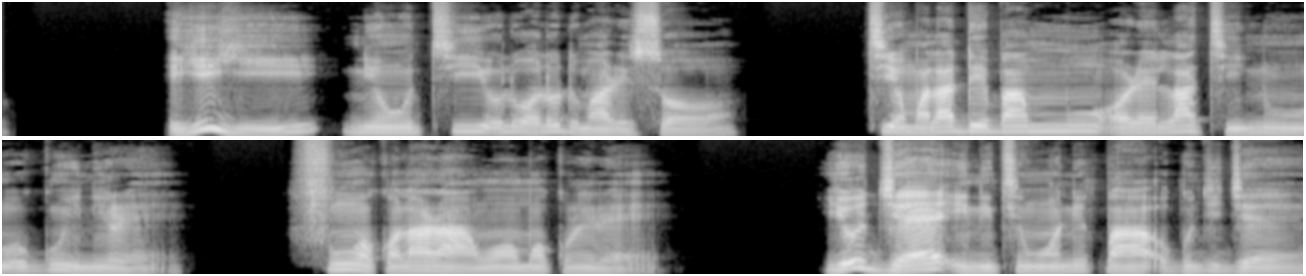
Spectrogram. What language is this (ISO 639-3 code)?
yor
